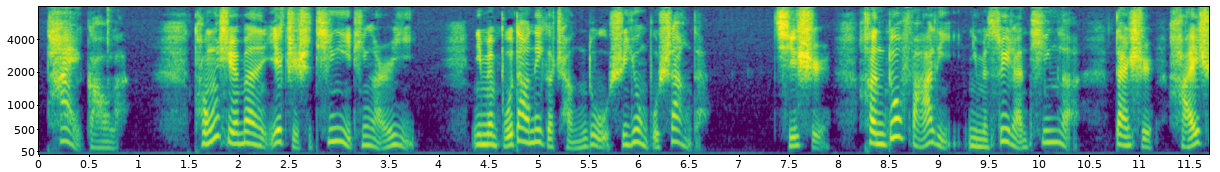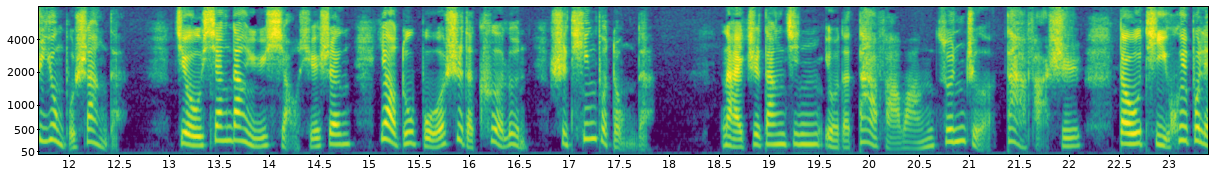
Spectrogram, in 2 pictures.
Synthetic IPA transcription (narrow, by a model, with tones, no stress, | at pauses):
t̪ʰa˥˩ɪkɑ˥ʊlə̰˩ | t̪ʰʊ˧˥ŋɕɥɛ˧˥mə˨njʔɛ˧˥ʈ͡ʂɻ̩˨˩ʂɻ̩˥˩t̪ʰi˥ŋi˥˩t̪ʰi˥ŋə̰˞˧˥i˨˩˦ | ni˨˩mə˧˦npu˧˥t̪ɑ˥˧ʊna˥˩ɡə˩ʈ͡ʂʰɤ˧˥ŋt̪u˥˧ʂɻ̩˥˧jʊ˥˩ŋpu˧˥ʂɑ˥˩ŋd̪ə̰˩ | t͡ɕʰi˧˥ʂɻ̩˧˥xə˨˩nt̪wɔ˥fa˧˥lḭ˨˩ni˨˩mə˦nswe˥ɪɻa˧˥nt̪ʰi˥ŋlə̰˨ | t̪a˥˧nʂɻ̩˥˩xa˧˥ɪʂɻ̩˥˧jʊ˥˩ŋpu˧˥ʂɑ˥˩ŋd̪ə̰˩ | t͡ɕjo˥˩ʊɕjɑ˥ŋt̪ɑ˥ŋy˧˥ɕjɑ˨˩ʊɕɥɛ˧˥ʂɤ˥ŋjɑ˥˩ʊt̪u˧˥pwɔ˧˥ʂɻ̩˥˩d̪ə˩kʰɤ˥˧lwə˥˩n | ʂɻ̩˥˩t̪ʰi˥ŋpu˥˩t̪ʊ̰˨˩ŋd̪ə̰˦ | na˨˩ɪʈ͡ʂɻ̩˥˩t̪ɑ˥ŋt͡ɕi˥njʔo˨˩ʊd̪ə˦t̪a˥˩fa̰˨˩wɑ˧˥ŋt͡swə˥nʈ͡ʂɤ̰˨˩˦t̪a˥˩fa̰˨˩ʂɻ̩˥t̪o˥ʊt̪ʰi˨˩xwe˥˧ɪpu˥˩lj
